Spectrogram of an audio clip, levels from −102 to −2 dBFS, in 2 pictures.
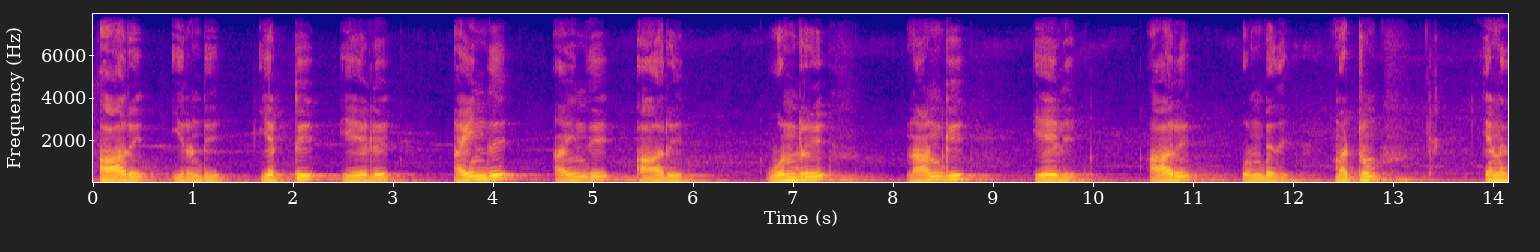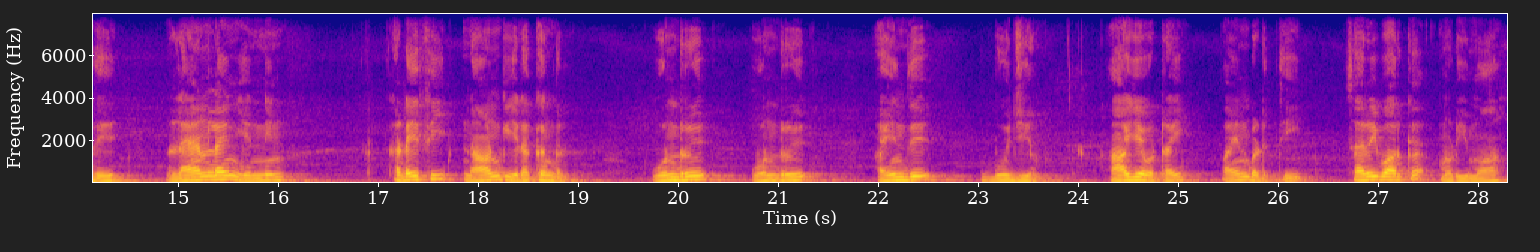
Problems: constant background noise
